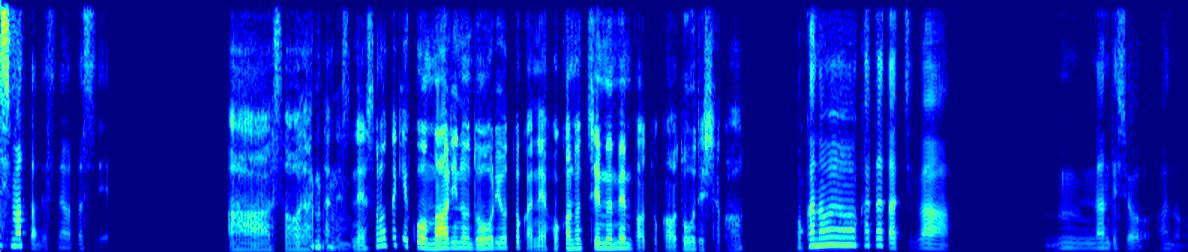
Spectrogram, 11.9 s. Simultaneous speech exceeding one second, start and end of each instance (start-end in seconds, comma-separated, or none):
none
